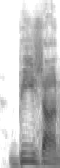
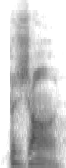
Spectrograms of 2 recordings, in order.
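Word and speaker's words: Bijan: Now, last year, Bejan Robinson told everyone his name is Bjon Robinson.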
